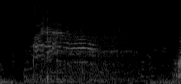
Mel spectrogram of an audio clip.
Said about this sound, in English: See, when the dog hears the cat meowing like this, the dog's like, it kind of sounds like the cat's getting food because the cat goes crazy when the cat's getting food.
